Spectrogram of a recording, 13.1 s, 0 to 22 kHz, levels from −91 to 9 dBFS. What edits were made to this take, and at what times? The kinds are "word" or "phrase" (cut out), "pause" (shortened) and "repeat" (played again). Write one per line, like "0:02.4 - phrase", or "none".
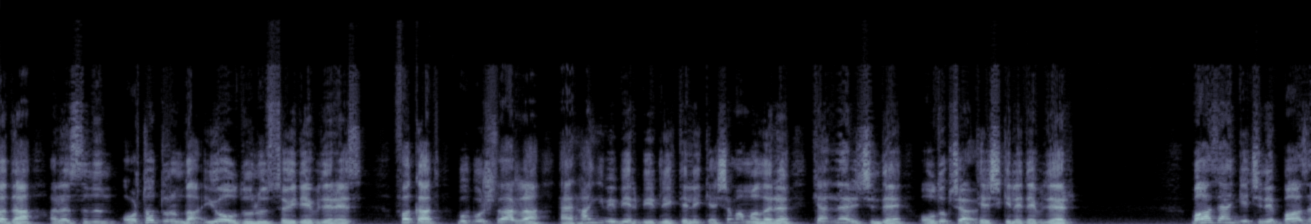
0:09.8 - word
